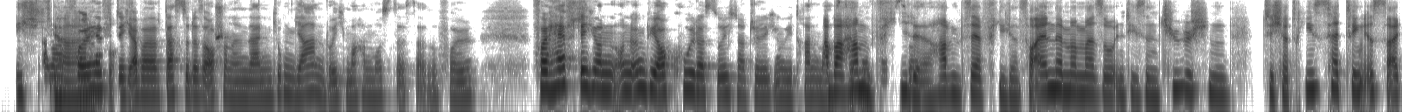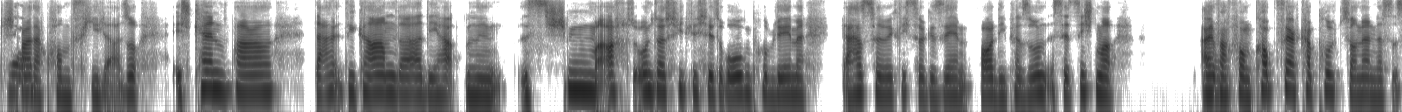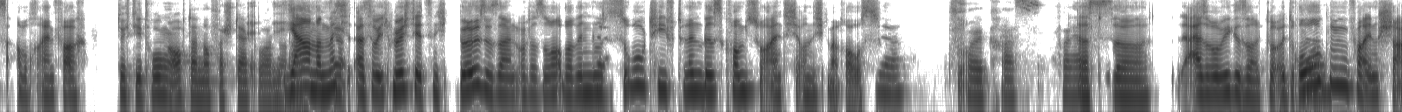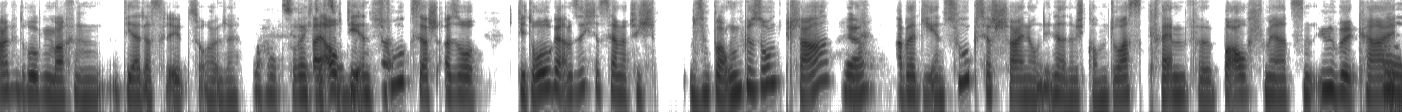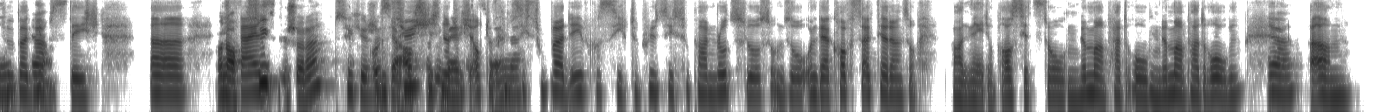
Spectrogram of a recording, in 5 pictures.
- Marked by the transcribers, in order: other background noise
- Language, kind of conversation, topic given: German, unstructured, Was hilft dir, wenn du traurig bist?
